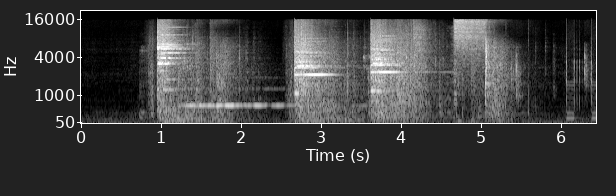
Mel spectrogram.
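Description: Wooden crates splinter and crash as they are smashed.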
